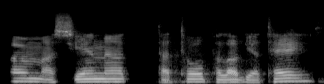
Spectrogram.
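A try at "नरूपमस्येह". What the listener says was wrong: Yeah, it's, you be careful with your narupam. It's asyeha, not asyena. Asyeha. Narupam asyeha.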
